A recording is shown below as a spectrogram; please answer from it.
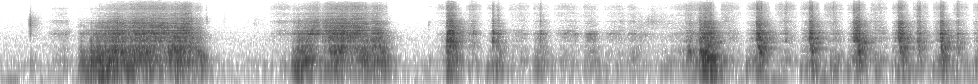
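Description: A wooden stick scratches short strokes into a black scratch-art paper page in a book, near the lower right, while the other hand holds the page. Two longer, dry rasping scrapes are followed by a run of quicker, shorter scratches with a bright, papery grain.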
